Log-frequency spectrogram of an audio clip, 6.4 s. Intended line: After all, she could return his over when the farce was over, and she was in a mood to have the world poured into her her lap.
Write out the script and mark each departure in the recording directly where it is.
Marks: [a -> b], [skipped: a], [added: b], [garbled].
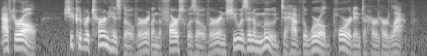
After all, she could return his over when the farce was over, and she was in a mood to have the world poured into her her lap.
